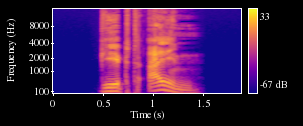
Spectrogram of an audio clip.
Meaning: inflection of eingeben: 1. second-person plural present 2. plural imperative
- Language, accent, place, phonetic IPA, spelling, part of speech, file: German, Germany, Berlin, [ˌɡeːpt ˈaɪ̯n], gebt ein, verb, De-gebt ein.ogg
